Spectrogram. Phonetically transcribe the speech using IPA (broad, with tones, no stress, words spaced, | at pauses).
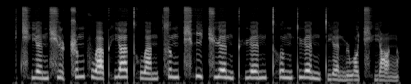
t͡ɕʰjɛ˨˦nɕy̰˨˩ ʈ͡ʂʊ˦ŋfwä̰˨˩pʰjä˦ t̪ʰwa˨˦nt͡sʊ˦ŋt͡ɕʰi˥˨ t͡ɕɥɛ˥˨npʰɥɛ˦nt̪ʰʊ˦ŋt̪ɥɛ˥˨n t̪jɛ̰˨˩nɻwɔ˦t͡ɕʰjɑ̰˨˩ŋ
